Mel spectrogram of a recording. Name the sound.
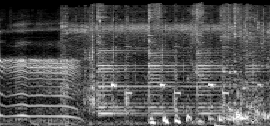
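pendulum clock ticking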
